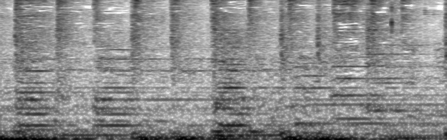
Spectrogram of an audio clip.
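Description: Rock band playing live: electric guitar and a drum kit, with a steady beat of drum and cymbal hits under held guitar notes.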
